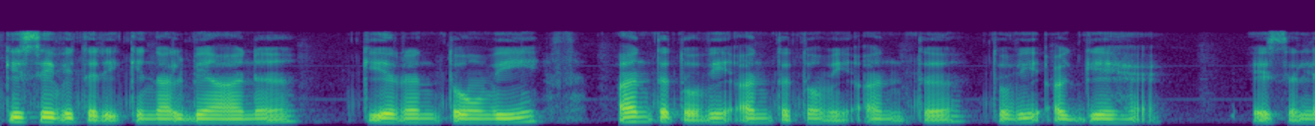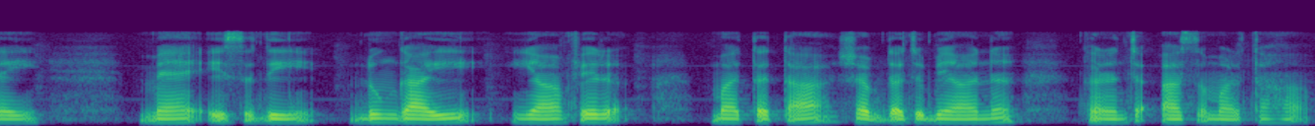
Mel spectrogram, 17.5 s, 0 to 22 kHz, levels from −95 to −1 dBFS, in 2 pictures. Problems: none marked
